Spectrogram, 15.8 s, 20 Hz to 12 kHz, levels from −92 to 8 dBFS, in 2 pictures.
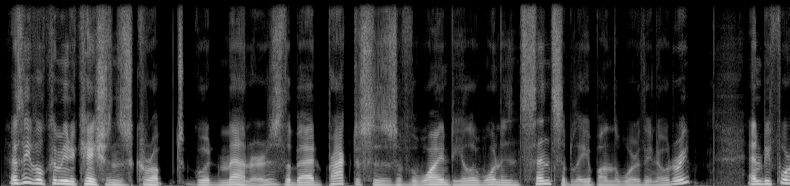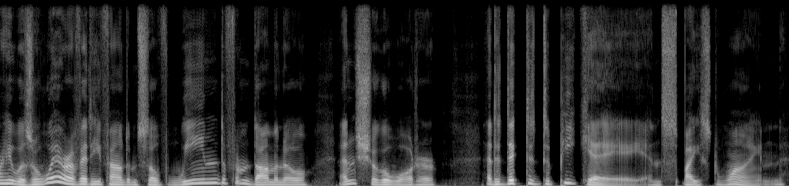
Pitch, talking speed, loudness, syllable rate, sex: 150 Hz, 160 wpm, -22 LUFS, 5.1 syllables/s, male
